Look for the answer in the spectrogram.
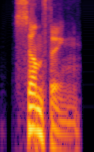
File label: "something", British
